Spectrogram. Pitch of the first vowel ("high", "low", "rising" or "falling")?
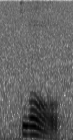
falling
